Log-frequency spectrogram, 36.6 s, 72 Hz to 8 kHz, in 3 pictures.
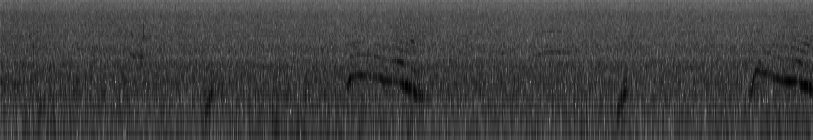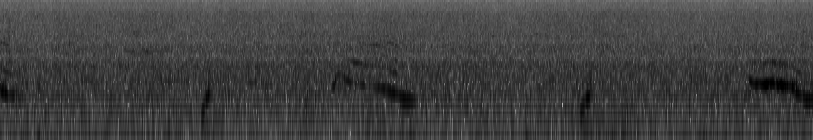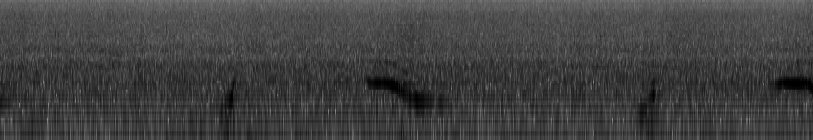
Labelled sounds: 1.9	2.2	humpback whale, 1.1 to 1.3 kHz
5.2	5.6	humpback whale, 1.1 to 1.9 kHz
8.0	8.3	humpback whale, 1.2 to 1.4 kHz
11.9	12.3	humpback whale, 1.3 to 2.3 kHz
23.6	24.0	humpback whale, 0.84 to 1.1 kHz

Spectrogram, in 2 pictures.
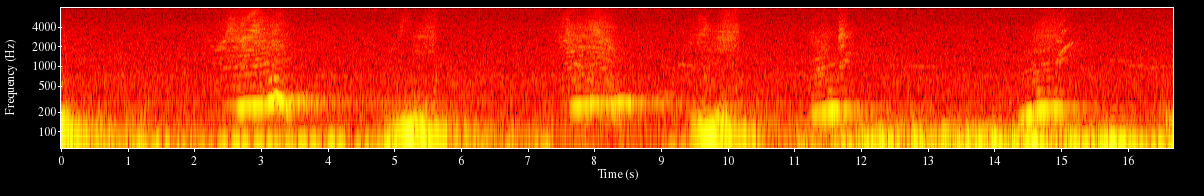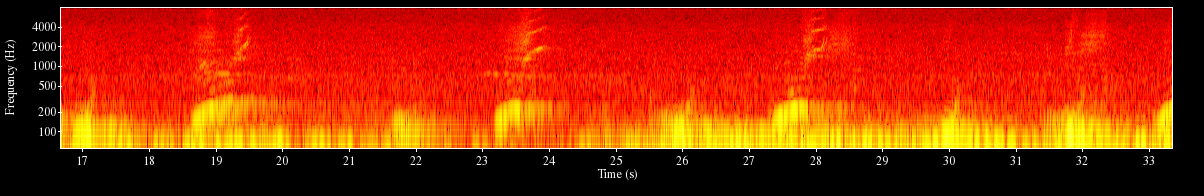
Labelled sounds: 2.2	3.2	humpback whale, 0.99 to 2.9 kHz
5.3	5.5	humpback whale, 2.7 to 3.0 kHz
7.7	8.1	humpback whale, 1.9 to 2.0 kHz
9.3	9.5	humpback whale, 0.90 to 1.2 kHz
11.3	11.6	humpback whale, 0.86 to 1.1 kHz
12.7	13.0	humpback whale, 0.93 to 1.1 kHz
14.4	15.2	humpback whale, 0.80 to 2.4 kHz
16.0	16.2	humpback whale, 0.99 to 1.1 kHz
18.7	19.5	humpback whale, 1.2 to 2.9 kHz
23.6	24.1	humpback whale, 1.2 to 4.2 kHz
27.7	28.2	humpback whale, 1.2 to 5.7 kHz
32.0	32.3	humpback whale, 2.0 to 2.4 kHz

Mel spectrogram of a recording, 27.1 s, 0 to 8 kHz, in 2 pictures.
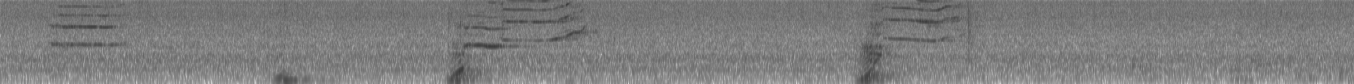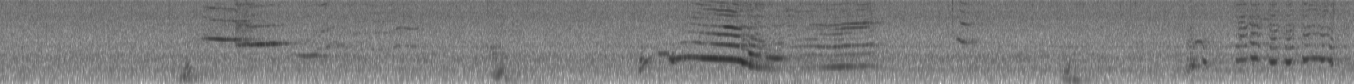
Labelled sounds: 0.5	1.2	humpback whale, 1.4 to 6.5 kHz
4.6	6.0	humpback whale, 1.3 to 8.0 kHz
8.6	9.7	humpback whale, 1.3 to 8.0 kHz
15.5	16.8	humpback whale, 0.88 to 8.0 kHz
17.5	17.8	humpback whale, 1.4 to 3.1 kHz
20.1	22.4	humpback whale, 0.78 to 7.7 kHz
23.1	23.3	humpback whale, 1.6 to 2.1 kHz
25.9	26.9	humpback whale, 0.78 to 3.6 kHz

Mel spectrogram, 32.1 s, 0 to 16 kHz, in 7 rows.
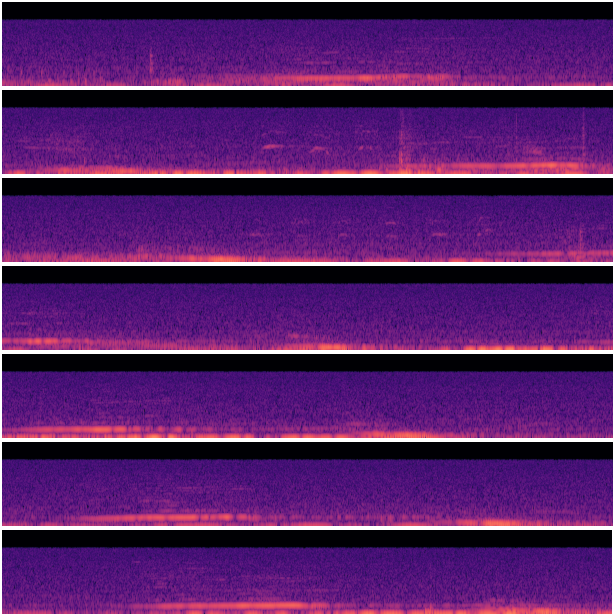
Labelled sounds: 2.2	2.5	humpback whale, 0.96 to 1.1 kHz
3.0	3.5	humpback whale, 3.2 to 3.6 kHz
4.8	5.2	humpback whale, 0.99 to 1.3 kHz
13.5	13.7	humpback whale, 1.7 to 1.9 kHz
24.2	24.5	humpback whale, 2.2 to 2.5 kHz
29.4	29.7	humpback whale, 2.0 to 2.3 kHz

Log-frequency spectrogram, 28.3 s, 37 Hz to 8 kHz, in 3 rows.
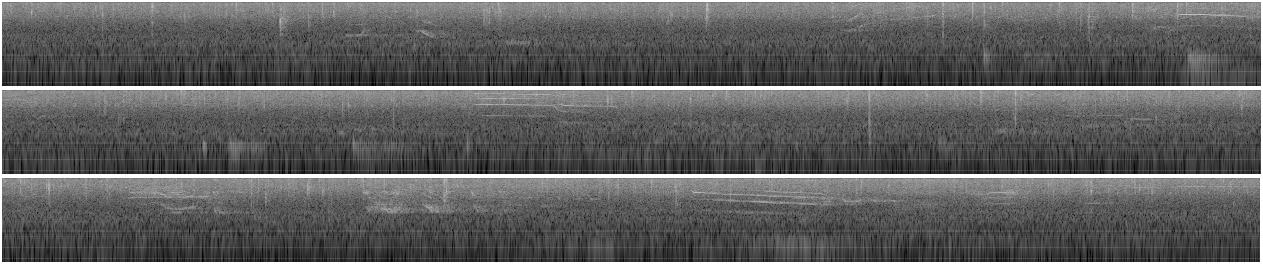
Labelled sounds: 6.6	6.9	killer whale, northern resident, G clan, 5.0 to 6.0 kHz
8.8	9.4	killer whale, northern resident, G clan, 3.0 to 3.7 kHz
13.0	14.1	killer whale, northern resident, G clan, 1.5 to 6.4 kHz
17.4	17.7	killer whale, northern resident, G clan, 1.5 to 1.6 kHz
20.1	20.5	killer whale, northern resident, G clan, 1.0 to 2.7 kHz
21.6	22.1	killer whale, northern resident, G clan, 0.84 to 3.9 kHz
24.0	25.9	killer whale, northern resident, G clan, 0.78 to 3.6 kHz
27.0	28.2	killer whale, northern resident, G clan, 1.5 to 4.8 kHz

